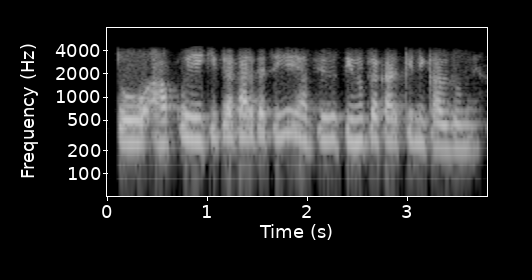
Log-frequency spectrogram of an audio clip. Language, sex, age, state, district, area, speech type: Hindi, female, 45-60, Madhya Pradesh, Balaghat, rural, conversation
